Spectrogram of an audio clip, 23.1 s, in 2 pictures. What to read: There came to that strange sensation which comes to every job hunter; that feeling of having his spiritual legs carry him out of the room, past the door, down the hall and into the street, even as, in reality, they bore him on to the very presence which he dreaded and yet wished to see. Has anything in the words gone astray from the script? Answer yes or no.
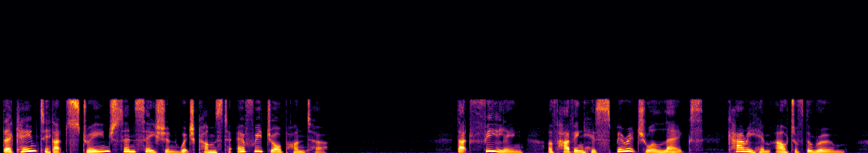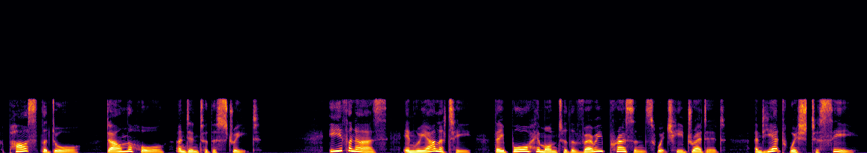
no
